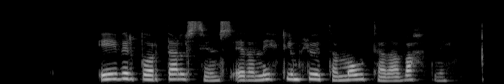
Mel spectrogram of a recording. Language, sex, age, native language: Icelandic, female, 40-49, Icelandic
